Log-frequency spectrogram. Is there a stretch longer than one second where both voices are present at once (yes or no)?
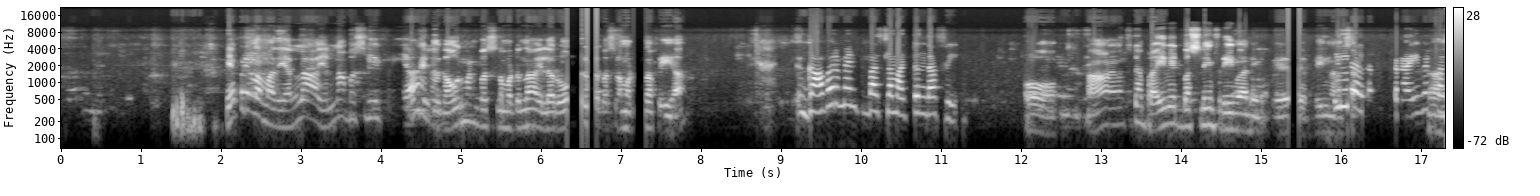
no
